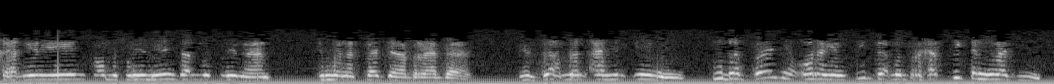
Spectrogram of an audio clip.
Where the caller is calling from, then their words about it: South Sumatra, Indonesia; Saya dari Sumatera Selatan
